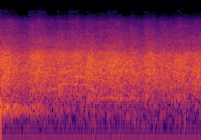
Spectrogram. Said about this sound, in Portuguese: Vamos aplaudir a Jesus.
